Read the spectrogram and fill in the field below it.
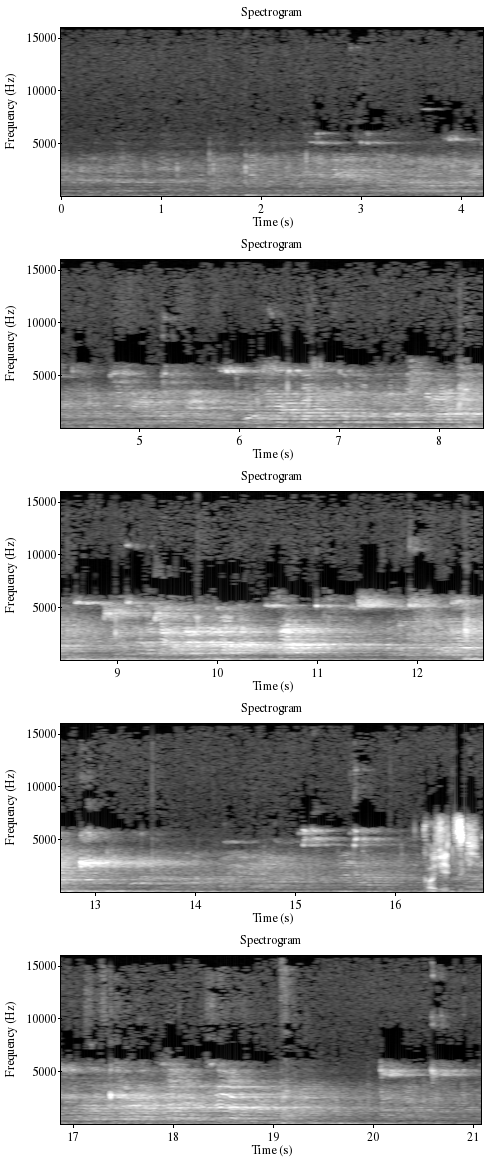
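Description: Spectators murmur and cheer in the hall.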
